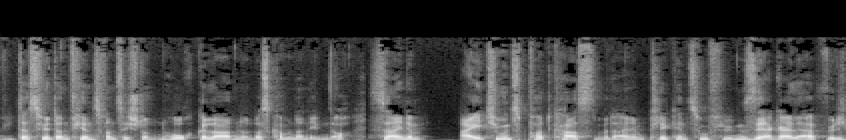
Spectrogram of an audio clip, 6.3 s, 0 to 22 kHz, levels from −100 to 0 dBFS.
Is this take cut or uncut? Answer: cut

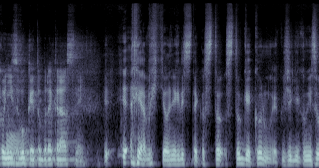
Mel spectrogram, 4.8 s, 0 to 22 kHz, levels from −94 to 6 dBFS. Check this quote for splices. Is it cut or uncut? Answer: cut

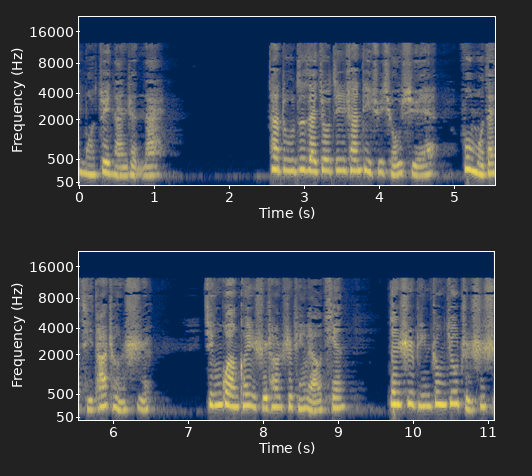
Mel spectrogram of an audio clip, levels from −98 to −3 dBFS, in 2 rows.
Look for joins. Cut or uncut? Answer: uncut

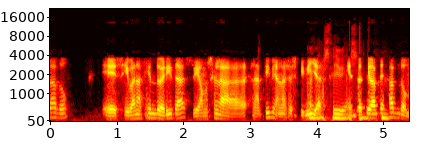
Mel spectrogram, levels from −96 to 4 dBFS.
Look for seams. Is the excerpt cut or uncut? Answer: cut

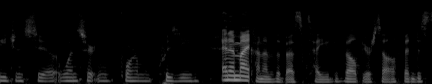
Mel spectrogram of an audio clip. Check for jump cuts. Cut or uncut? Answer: cut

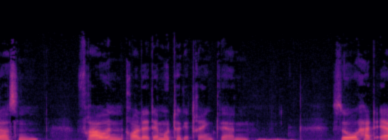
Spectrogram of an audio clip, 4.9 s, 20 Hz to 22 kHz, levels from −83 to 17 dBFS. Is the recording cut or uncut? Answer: cut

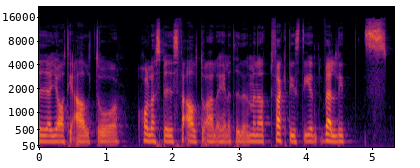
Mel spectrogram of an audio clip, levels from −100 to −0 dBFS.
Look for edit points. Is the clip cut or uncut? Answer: uncut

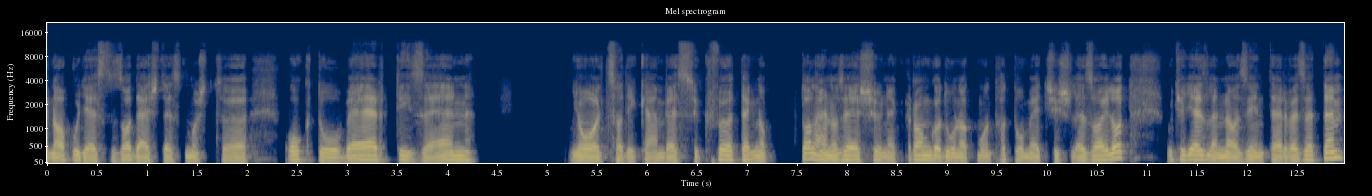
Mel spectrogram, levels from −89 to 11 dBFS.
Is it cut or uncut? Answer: uncut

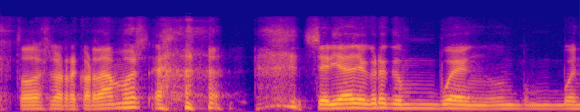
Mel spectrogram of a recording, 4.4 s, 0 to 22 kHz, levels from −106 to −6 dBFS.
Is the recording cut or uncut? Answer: uncut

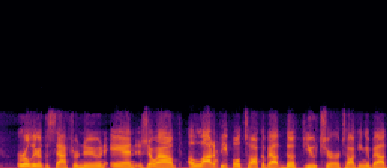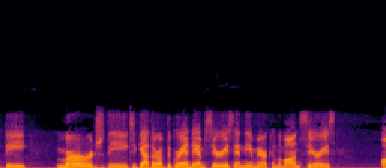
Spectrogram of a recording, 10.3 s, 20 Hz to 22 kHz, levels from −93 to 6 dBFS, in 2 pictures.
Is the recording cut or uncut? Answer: cut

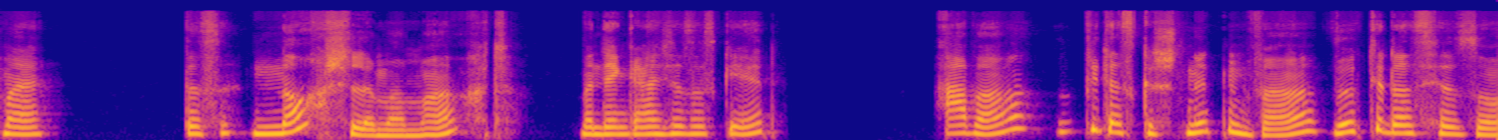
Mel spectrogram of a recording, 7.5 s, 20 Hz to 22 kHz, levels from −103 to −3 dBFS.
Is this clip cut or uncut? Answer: cut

